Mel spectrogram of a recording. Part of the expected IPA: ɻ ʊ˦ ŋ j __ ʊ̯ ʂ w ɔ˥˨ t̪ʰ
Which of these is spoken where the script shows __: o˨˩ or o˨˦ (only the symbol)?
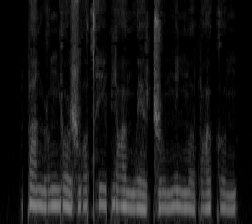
o˨˩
